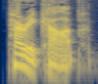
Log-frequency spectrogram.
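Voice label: "pericarp", British English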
